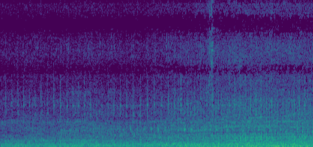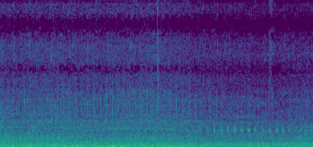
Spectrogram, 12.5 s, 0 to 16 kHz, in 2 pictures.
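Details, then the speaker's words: 2001 Oldsmobile Bravada bought at auction, idling with the service engine light blinking and oil smoking: a regular light knocking of about 3–4 per second, tied to engine speed, plus a possible metal-on-metal squeak. Bottom-end failure is suspected, possibly near lockup, not confirmed. "definitely not happy. No. That squeak makes me nervous. Yeah. That could be metal on metal squeak. I'm afraid it's going to end up needing a motor."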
